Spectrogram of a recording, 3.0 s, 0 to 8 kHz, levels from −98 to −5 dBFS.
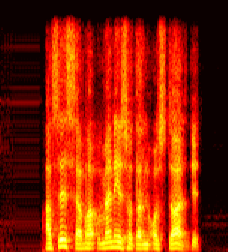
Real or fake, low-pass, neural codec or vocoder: fake; 7.2 kHz; codec, 16 kHz in and 24 kHz out, 0.6 kbps, FocalCodec, streaming, 4096 codes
